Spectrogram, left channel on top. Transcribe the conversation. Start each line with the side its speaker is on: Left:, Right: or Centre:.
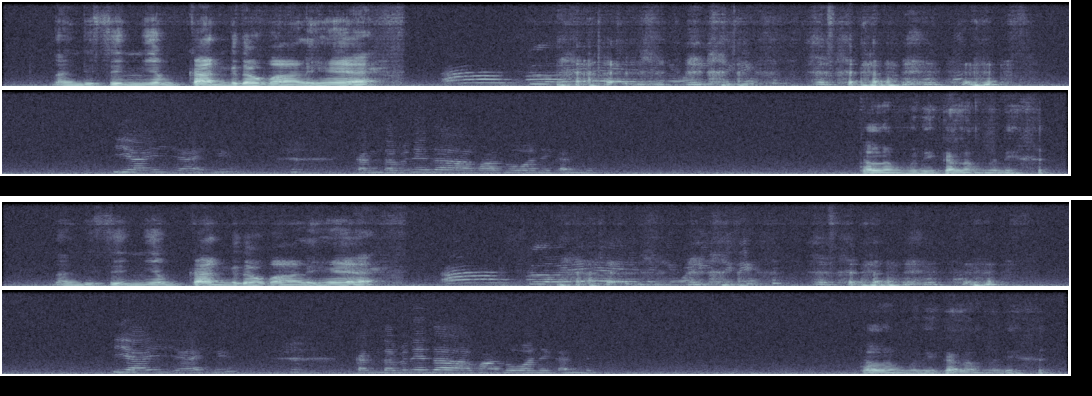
Left: ꯅꯪꯗꯤ ꯆꯤꯟ ꯌꯥꯝ ꯀꯥꯟꯒꯗꯧ ꯃꯥꯜꯂꯦꯍꯦ
Right: ꯑꯁ ꯂꯣꯏꯔꯦꯍꯦ
Left: <unintelligible>
Right: ꯅꯪꯒꯤ ꯋꯥꯔꯤꯁꯤꯗꯤ ꯌꯥꯏ ꯌꯥꯏ ꯀꯟꯗꯕꯅꯦꯗ ꯃꯥꯟꯕ ꯋꯥꯅꯤ ꯀꯟꯗꯦ
Left: ꯀꯂꯝꯒꯅꯤ ꯀꯂꯝꯒꯅꯤ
